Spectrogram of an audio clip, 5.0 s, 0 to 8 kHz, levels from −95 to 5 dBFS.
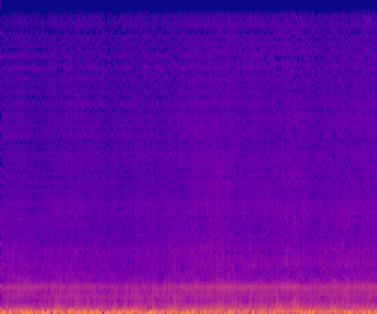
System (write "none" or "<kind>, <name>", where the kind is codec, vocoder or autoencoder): vocoder, Vocos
